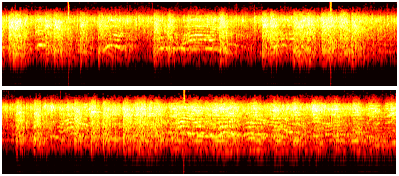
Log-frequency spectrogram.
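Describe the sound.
Rifle gunfire in a dramatized battle scene among buildings, with many rapid crackling shots, a few sharper cracks standing out, and dense continuous noise throughout, while voices shout over the shooting.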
